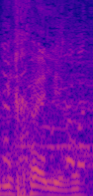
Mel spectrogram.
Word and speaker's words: Mikhailin: On dit Mikhailin. Ouais, on prononce à la russe.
